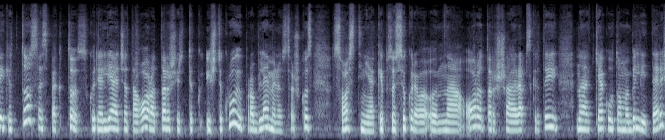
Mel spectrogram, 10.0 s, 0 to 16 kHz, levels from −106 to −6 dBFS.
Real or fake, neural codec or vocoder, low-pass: real; none; 14.4 kHz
